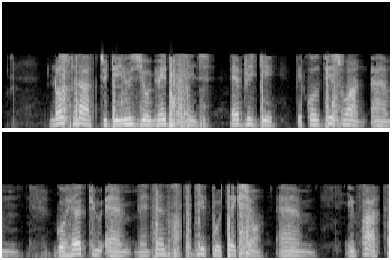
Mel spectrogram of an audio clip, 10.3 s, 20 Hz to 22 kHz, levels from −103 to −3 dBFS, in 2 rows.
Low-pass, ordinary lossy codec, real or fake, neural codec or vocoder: 7.2 kHz; AAC, 16 kbps; fake; codec, 16 kHz, 8 kbps, FreqCodec, larger model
